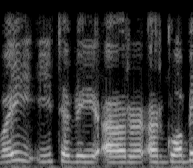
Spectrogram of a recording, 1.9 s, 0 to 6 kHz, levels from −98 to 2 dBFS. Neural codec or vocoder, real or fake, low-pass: none; real; 5.4 kHz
